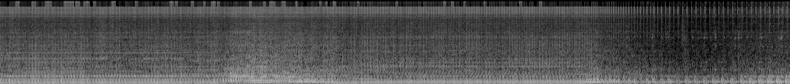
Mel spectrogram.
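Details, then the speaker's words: Motorcycle, single-cylinder, after new CDI and ignition coil: revs cleanly from idle when throttled and settles back smoothly, crisp even firing with no misses. Healthy revving. "Yan yung kanyang menor. Pag piniga ko, yan, o, napakalakas"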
